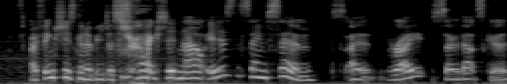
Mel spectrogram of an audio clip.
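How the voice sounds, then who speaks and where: A woman's voice with big swings in loudness over noticeable background noise. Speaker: gaming YouTuber. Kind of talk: gameplay commentary. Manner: fast.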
